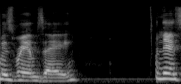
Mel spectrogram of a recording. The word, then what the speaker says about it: Ramsy: m s y and they say oh Ramsey I said no ramse and they say R A Ms a y I said yes ramse not ramse e you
